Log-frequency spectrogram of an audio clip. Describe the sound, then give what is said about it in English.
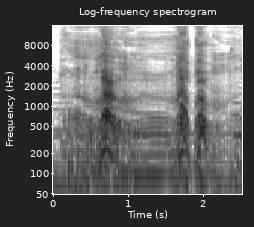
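A deep, rumbling growl from Buck the dinosaur comes in three close bursts, one swell followed by two quicker snarls, loud with no talking. “Then, with a growl, Buck nodded to the next stone.”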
